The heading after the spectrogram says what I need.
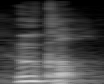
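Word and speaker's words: Hückel: his name is this which it turns out in German is pronounced hook okay so hook and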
